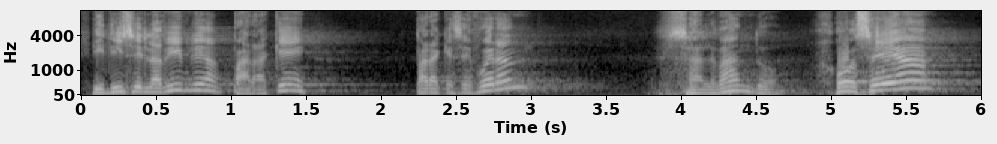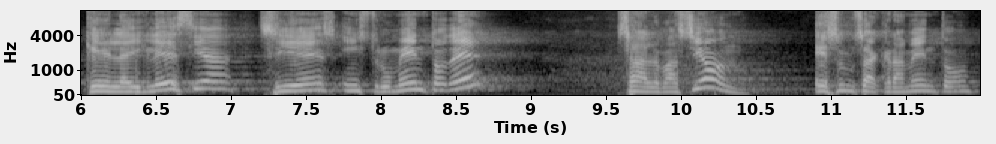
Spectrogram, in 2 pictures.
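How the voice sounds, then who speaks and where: Priest guy preaching, highish voice, jumps loud and soft a lot, long echo tail. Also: takes it slowly, long pauses. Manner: animated storytelling with sudden swings in pitch and loudness. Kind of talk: preaching sermon. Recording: long hall reverb.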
